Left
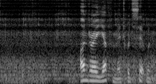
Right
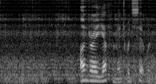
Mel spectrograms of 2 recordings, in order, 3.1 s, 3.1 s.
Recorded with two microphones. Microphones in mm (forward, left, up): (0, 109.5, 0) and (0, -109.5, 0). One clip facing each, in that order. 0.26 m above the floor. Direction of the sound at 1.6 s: 5° left (ahead or behind).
